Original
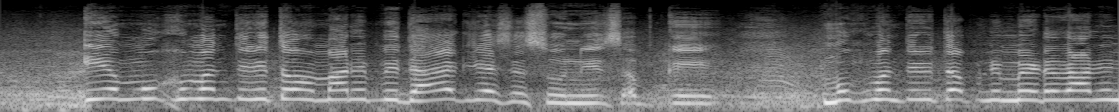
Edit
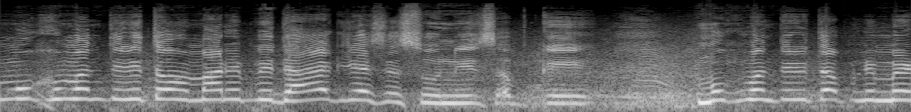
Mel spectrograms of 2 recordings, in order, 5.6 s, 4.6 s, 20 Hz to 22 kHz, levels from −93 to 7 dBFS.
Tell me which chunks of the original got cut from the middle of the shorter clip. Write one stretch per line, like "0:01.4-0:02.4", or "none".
none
